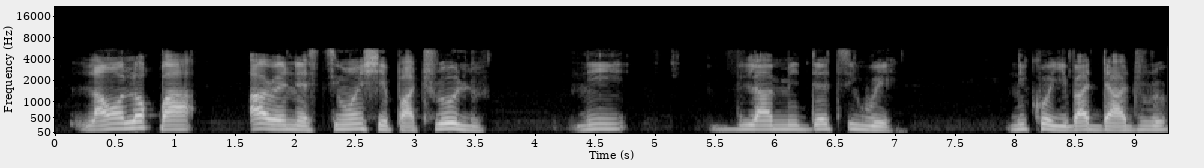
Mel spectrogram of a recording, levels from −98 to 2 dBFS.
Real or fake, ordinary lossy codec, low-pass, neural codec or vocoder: real; none; 5.4 kHz; none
